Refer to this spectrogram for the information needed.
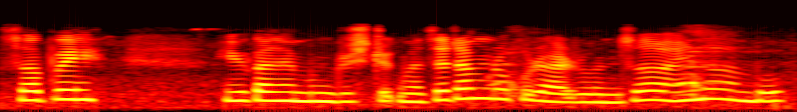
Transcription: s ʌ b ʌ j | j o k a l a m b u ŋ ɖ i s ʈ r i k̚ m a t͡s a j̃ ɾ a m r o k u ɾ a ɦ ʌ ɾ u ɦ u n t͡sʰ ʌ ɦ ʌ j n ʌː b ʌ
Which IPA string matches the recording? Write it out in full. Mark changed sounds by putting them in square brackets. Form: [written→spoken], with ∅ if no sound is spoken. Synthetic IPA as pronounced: s ʌ b ʌ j | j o k a l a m b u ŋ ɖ i s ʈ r i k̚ m a t͡s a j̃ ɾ a m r o k u ɾ a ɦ ʌ ɾ u ɦ u n t͡sʰ ʌ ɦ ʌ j n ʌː b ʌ

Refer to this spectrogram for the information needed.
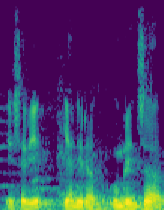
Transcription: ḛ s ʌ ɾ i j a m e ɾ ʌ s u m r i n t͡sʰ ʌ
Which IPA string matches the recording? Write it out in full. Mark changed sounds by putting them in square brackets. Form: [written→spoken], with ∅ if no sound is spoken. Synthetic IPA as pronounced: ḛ s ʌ ɾ i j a [m→n] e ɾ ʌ [s→∅] u m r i n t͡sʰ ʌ

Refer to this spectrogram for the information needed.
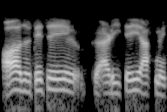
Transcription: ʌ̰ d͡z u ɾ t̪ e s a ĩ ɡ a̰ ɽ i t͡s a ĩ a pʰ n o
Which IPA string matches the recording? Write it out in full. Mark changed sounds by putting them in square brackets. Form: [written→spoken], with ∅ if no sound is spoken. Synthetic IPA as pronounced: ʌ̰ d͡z u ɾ t̪ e [s→t͡s] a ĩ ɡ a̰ ɽ i t͡s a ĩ a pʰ n o

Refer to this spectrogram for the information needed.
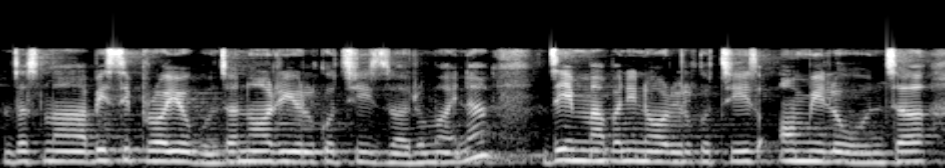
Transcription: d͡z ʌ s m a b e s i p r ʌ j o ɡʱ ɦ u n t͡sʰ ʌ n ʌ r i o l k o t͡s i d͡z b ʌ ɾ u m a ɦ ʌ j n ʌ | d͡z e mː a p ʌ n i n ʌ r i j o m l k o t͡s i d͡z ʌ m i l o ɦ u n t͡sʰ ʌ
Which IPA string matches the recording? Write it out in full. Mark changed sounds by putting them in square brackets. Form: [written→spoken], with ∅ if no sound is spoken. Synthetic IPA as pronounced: d͡z ʌ s m a b e s i p r ʌ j o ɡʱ ɦ u n t͡sʰ ʌ n ʌ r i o l k o t͡s i d͡z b ʌ ɾ u m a ɦ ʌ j n ʌ | d͡z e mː a p ʌ n i n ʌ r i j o [m→∅] l k o t͡s i d͡z ʌ m i l o ɦ u n t͡sʰ ʌ

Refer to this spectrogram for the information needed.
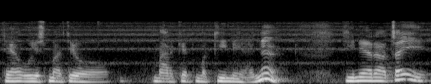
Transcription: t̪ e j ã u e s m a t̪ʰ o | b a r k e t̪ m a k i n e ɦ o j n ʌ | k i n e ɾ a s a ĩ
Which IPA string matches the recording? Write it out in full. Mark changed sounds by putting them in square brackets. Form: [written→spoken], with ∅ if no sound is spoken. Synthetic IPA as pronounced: t̪ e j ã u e s m a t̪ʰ o | [b→m] a r k e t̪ m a k i n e ɦ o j n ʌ | k i n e ɾ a [s→t͡s] a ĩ

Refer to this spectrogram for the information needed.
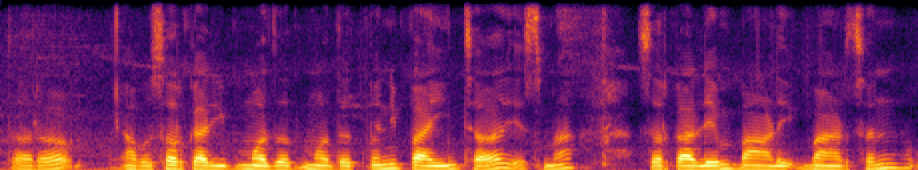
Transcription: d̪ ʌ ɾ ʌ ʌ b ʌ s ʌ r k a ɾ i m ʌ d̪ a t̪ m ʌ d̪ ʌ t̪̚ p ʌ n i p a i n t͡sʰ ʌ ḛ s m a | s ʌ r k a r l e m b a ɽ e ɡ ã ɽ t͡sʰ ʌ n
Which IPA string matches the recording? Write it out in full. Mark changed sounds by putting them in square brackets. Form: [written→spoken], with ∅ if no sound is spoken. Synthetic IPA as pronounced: [d̪→t̪] ʌ ɾ ʌ ʌ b ʌ s ʌ r k a ɾ i m ʌ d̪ [a→ʌ] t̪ m ʌ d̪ ʌ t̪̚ p ʌ n i p a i n t͡sʰ ʌ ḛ s m a | s ʌ r k a r l e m b a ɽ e [ɡ→b] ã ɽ t͡sʰ ʌ n

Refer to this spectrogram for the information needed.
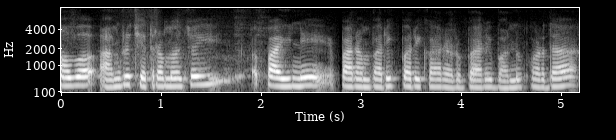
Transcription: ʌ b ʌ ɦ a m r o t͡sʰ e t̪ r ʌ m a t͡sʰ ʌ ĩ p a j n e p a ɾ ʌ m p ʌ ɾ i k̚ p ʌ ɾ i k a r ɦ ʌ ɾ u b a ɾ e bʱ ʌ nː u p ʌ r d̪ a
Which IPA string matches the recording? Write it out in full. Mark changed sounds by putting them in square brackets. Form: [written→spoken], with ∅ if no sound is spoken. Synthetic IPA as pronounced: ʌ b ʌ ɦ a m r o t͡sʰ e t̪ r ʌ m a [t͡sʰ→t͡s] ʌ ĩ p a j n e p a ɾ ʌ m p ʌ ɾ i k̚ p ʌ ɾ i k a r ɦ ʌ ɾ u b a ɾ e bʱ ʌ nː u p ʌ r d̪ a

